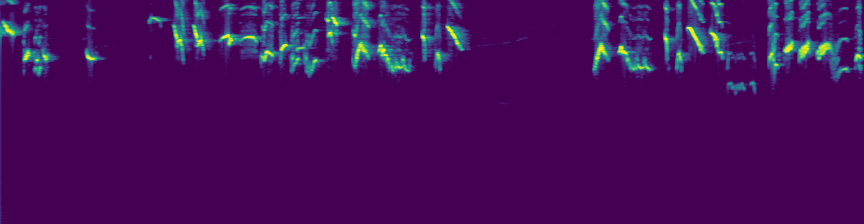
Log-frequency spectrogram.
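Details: Oriental magpie-robin singing and displaying in a fired-up state, meant to stir other birds to sing: rapid bursts of high warbled whistles and chips, a pause of about a second, then another fast varied phrase.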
